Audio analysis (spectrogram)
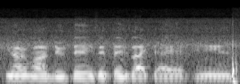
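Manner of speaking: low, soft mock mumble; Errol Spence. Mocking the boxer's verbal tic, low quiet impression. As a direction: imitate his trailing filler talk, well below your pitch. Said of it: "Errol Spence says things like that at least five times".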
